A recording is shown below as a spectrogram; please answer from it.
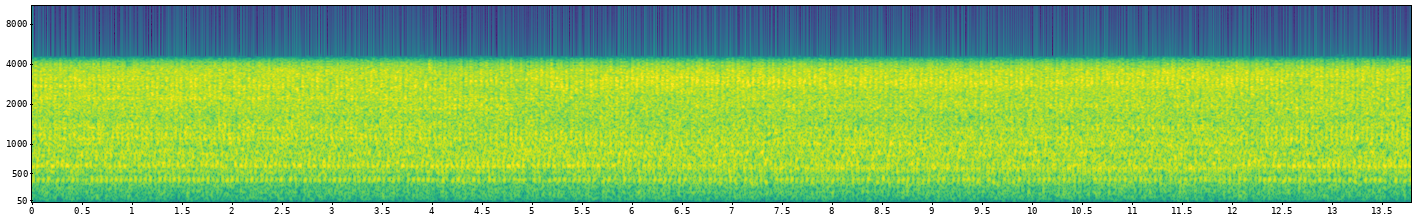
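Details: Mitsubishi 3000GT/Dodge Stealth V6 idling steadily with a fast, light ticking-knock; lifters, spun bearing or tensioner suspected. Not confirmed.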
